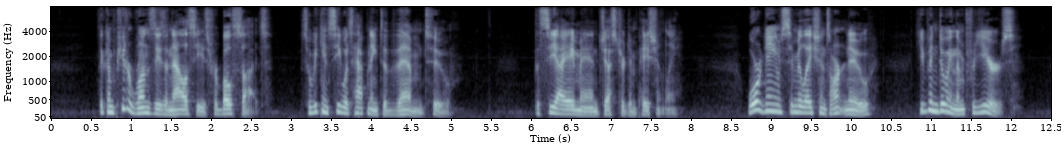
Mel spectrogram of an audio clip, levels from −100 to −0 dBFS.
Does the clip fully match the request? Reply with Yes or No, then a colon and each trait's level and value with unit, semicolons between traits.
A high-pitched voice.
No: medium, 140 Hz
